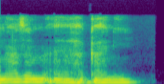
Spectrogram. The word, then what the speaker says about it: Nazim Haqqani: His name is Maulana Sheikh Nazim Haqqani.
